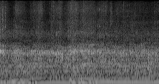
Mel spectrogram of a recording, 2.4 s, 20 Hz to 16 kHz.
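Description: Omega VRT330 slow vertical juicer running, its motor giving a steady low hum as it presses produce.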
